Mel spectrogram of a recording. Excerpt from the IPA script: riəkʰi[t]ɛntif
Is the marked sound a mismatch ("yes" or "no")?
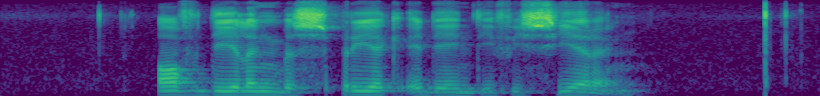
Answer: yes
